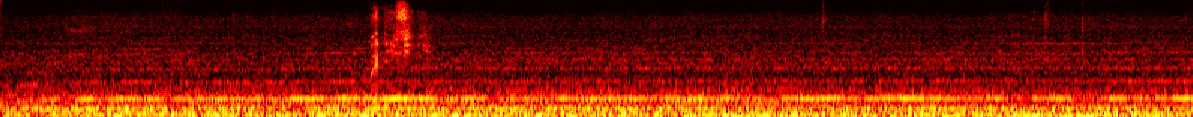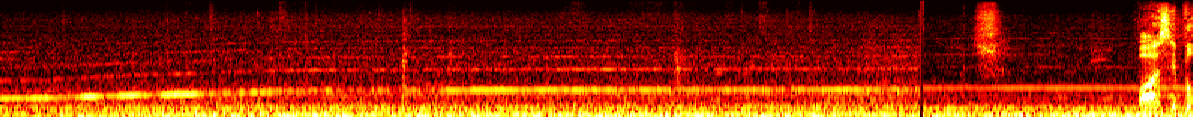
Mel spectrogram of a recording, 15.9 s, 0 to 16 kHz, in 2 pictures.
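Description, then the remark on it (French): Airbus A320neo jet engines roar steadily during the takeoff roll of Transavia's first commercial A320neo flight, bound for Porto. A rising whine climbs in pitch as they spool up to full power, the low rumble swelling louder and continuous, with a few faint clicks near the end. “Décollage. C'est historique cet instant. Hein. Premier décollage commercial de la 320 Neo de Transavia vers Porto.”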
